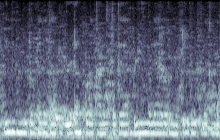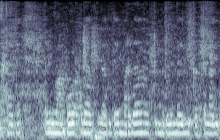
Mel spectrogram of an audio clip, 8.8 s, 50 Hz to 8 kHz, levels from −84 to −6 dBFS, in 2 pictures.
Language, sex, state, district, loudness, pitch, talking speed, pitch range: Kannada, female, Karnataka, Mysore, -15 LUFS, 200 Hz, 130 wpm, 195-205 Hz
